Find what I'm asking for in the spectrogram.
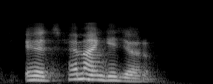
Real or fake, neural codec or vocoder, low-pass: fake; codec, 16 kHz, about 1 kbps, DyCAST, with the encoder's durations; 7.2 kHz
